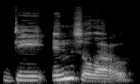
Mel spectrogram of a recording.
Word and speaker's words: D'Ingillo: as some people have it's pronounced deelo deelo okay there we go now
